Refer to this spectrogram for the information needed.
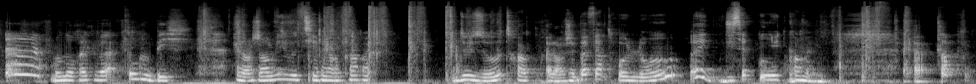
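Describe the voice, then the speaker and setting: Woman w a cold doing a tarot reading, gushy and chatty, lots of fillers, soft warm voice. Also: mid-range voice, big pitch swings, normal speed, long pauses, a little hiss or hum. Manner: chatty and effusive, frequent exclamations and fillers. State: has a cold. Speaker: tarot and oracle card reader. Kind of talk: casual spoken card reading to viewers.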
